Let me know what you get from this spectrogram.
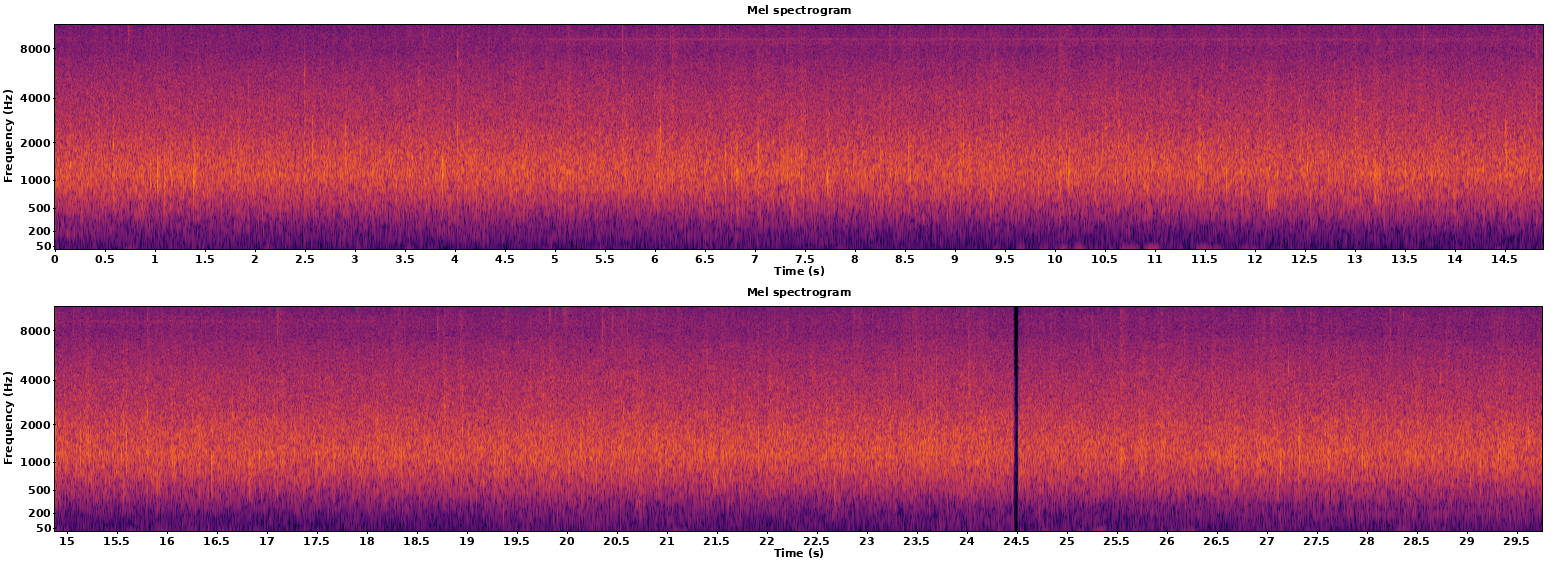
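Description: Steady gentle rain, a dense, even patter of raindrops, with a split-second dropout about three-quarters of the way through.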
